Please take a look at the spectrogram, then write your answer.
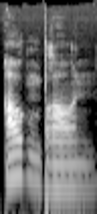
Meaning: plural of Augenbraue (“eyebrows”)
- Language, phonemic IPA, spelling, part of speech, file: German, /ˈaʊ̯ɡənˌbraʊ̯ən/, Augenbrauen, noun, De-Augenbrauen.ogg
